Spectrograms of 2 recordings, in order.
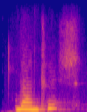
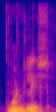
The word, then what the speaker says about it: monatlich: Monthlich. Monatlich. It's almost correct. Just add, that's it, monatlich.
